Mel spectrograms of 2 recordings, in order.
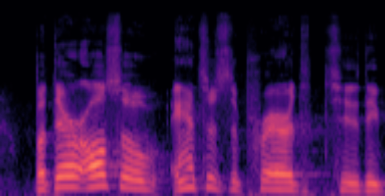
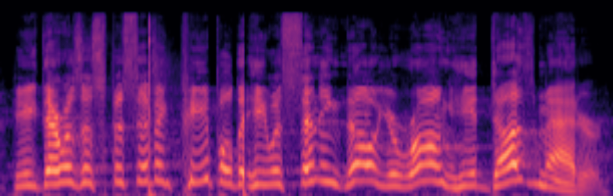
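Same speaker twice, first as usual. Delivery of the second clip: louder, higher preaching voice building in force; 9 semitones higher, 10 dB louder than usual. Acted. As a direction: preach it hard to the whole church. Preaching to the congregation.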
